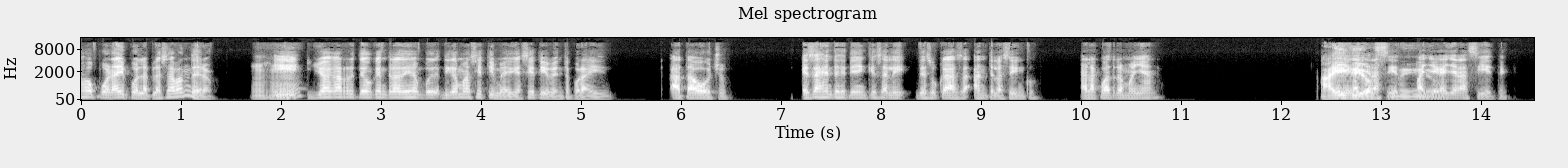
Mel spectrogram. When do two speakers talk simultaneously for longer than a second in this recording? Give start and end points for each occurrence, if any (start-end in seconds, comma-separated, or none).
12.5-13.7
